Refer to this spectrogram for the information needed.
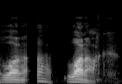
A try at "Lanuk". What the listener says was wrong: It's a U.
